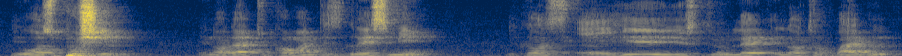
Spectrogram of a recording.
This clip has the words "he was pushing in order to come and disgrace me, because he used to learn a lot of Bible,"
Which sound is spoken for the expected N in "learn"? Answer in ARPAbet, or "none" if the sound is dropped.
none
